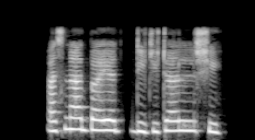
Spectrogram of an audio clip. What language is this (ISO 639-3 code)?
pus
